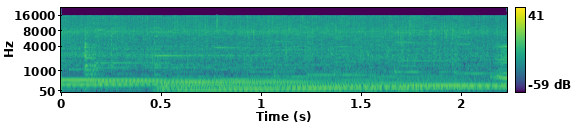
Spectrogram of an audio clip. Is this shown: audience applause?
no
